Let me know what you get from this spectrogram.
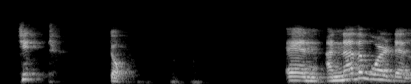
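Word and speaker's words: geddo: So when you have a double consonant like Jito, G-E-D-D-O, you got to pronounce both consonants. Jito.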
